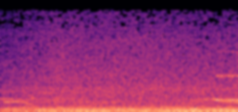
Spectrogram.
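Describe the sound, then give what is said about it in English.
A small propeller plane from Great Barrier Airlines or Fly My Sky, its muffler taken off for more power, drones steadily overhead, a continuous loud rushing roar with a low humming engine tone running through it and no voices. “I'm being interrupted by the sound of an airplane from either Great Barrier Airlines or Fly My Sky.”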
